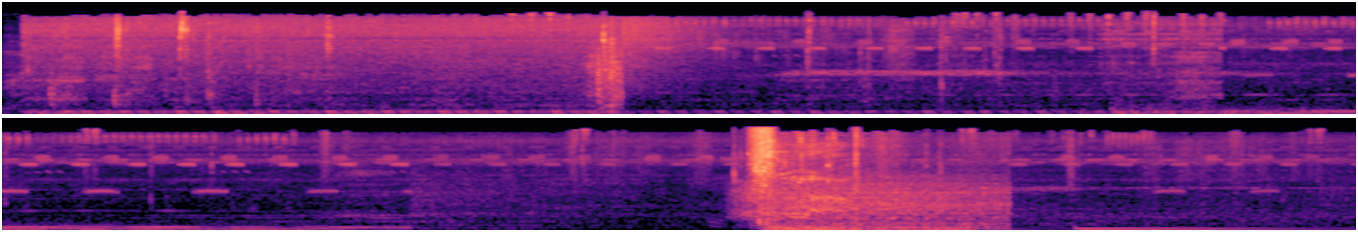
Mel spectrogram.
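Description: Tense film score built on a pulsing low bass with faint high tones above it. Near the end comes a sudden, loud burst of noise lasting a little under two seconds, then a steady low tone.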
